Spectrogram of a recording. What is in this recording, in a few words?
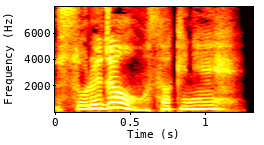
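BLACK ACTION, Japanese; GF Alarm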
